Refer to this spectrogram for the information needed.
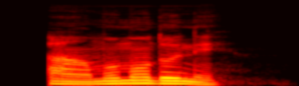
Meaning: at some point, at a certain point, at a given time; at one time or another
- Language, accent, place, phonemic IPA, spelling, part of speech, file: French, France, Lyon, /a œ̃ mɔ.mɑ̃ dɔ.ne/, à un moment donné, adverb, LL-Q150 (fra)-à un moment donné.wav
